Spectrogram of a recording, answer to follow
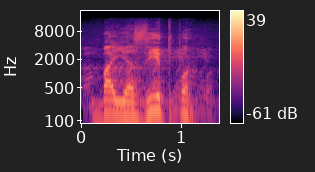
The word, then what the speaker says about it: बायजीदपुर: सही प्रोनाउंसिएशन तलफ्फुज जो है इसका बायजीदपुर।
